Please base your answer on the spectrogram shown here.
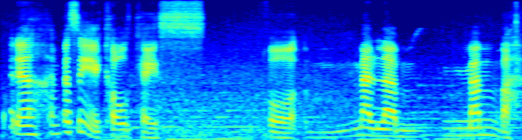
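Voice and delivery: hard-boiled detective voice; noir detective. Acted. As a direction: play a noir movie detective. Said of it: "you sound like a detective in a noir movie".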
